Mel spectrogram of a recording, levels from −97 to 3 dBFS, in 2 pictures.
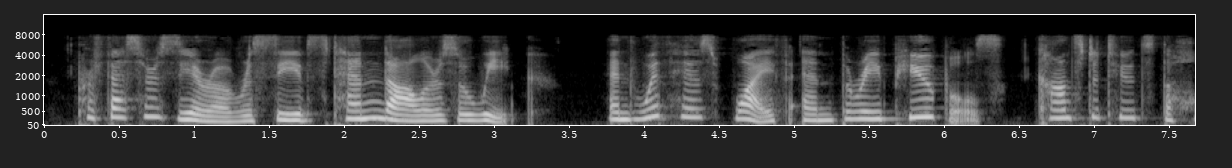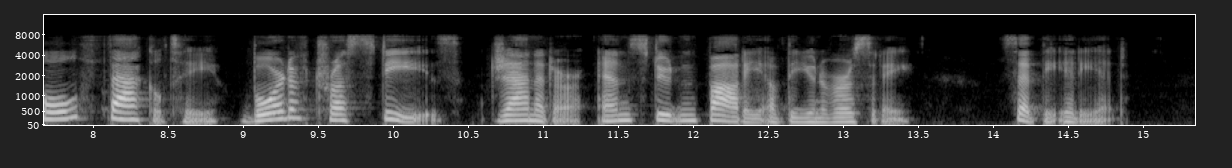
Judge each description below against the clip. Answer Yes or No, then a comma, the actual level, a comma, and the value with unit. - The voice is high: Yes, high, 200 Hz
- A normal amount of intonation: No, wide, 6.0 semitones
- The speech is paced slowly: Yes, slow, 120 wpm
